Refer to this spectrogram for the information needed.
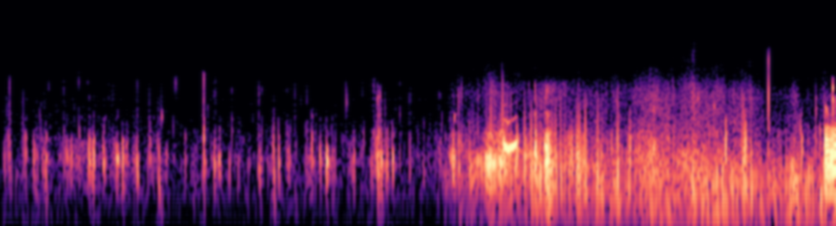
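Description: Soft gurgling pops, then a longer rumbling, bubbling growl with faint squeaks; ordinary stomach growling from gas and fluid moving through the gut.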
